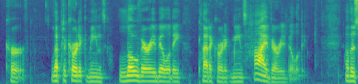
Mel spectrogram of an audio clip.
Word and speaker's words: platykurtic: flattened that is a platykurtic curve think of plat rhymes with flat or plait like a plate a low flat curve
